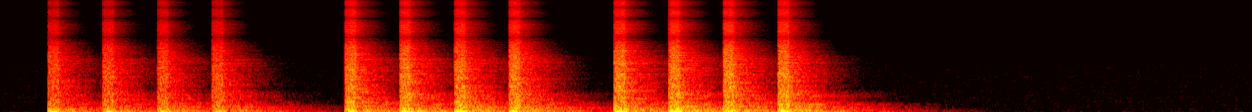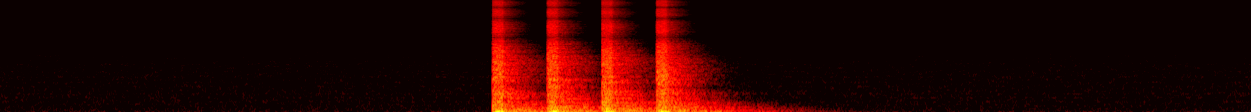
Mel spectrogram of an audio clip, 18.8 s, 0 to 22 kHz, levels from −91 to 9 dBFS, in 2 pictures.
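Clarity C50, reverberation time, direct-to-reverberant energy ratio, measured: 9.5 dB, 0.80 s, 3.0 dB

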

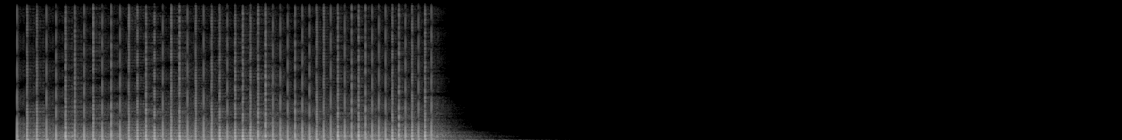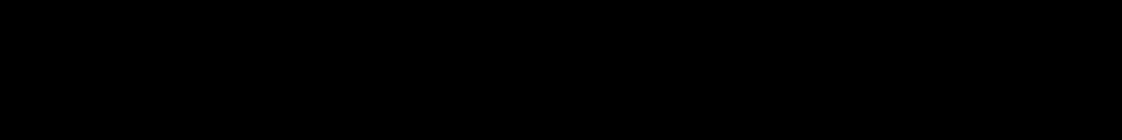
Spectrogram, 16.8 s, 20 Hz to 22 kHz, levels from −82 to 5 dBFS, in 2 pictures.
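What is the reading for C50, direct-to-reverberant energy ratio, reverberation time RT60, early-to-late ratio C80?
11.5 dB, 4.5 dB, 0.85 s, 15.0 dB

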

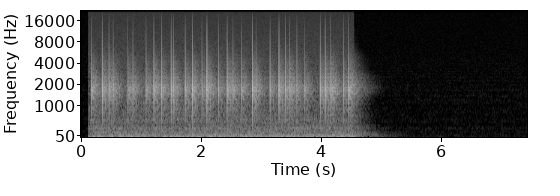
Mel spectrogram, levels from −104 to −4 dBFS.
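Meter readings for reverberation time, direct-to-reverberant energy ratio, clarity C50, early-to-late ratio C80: 0.60 s, 2.0 dB, 7.5 dB, 11.5 dB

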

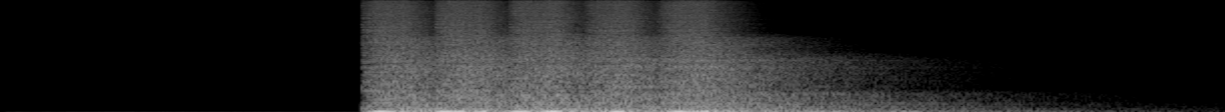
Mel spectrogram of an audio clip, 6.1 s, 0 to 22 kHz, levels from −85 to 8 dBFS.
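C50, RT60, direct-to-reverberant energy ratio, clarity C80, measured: -4.0 dB, 2.3 s, -15.0 dB, -1.5 dB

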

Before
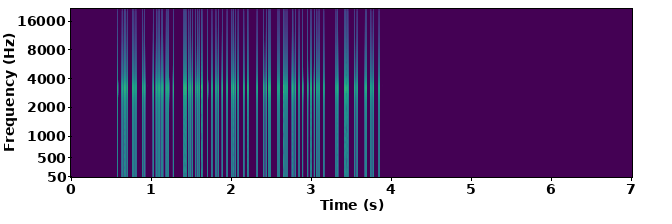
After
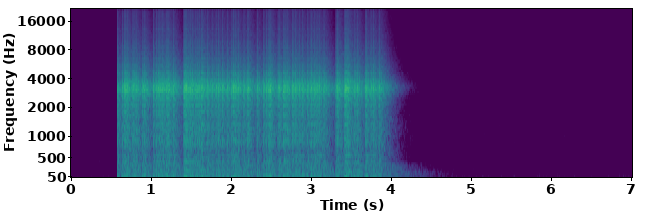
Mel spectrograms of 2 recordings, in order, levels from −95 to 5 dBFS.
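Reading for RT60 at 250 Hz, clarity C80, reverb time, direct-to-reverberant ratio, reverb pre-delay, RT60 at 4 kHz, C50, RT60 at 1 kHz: 0.90 s, 11.5 dB, 0.55 s, -3.5 dB, 3 ms, 0.50 s, 7.0 dB, 0.50 s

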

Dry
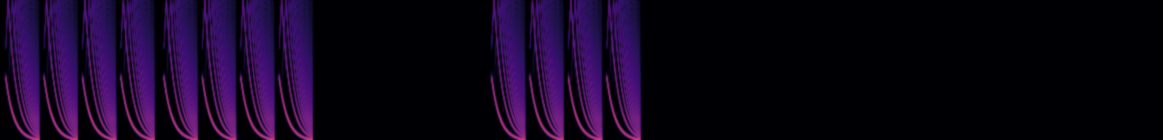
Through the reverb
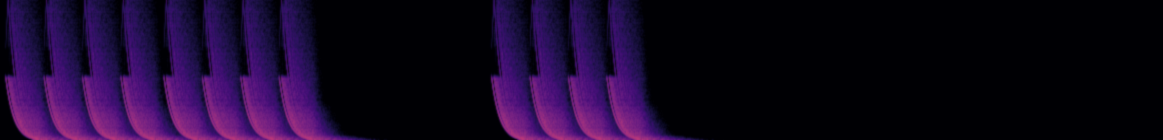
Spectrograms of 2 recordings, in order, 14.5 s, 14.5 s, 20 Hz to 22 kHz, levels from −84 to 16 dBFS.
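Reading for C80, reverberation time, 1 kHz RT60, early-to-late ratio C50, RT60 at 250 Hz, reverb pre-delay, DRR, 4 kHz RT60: 6.5 dB, 0.80 s, 0.70 s, 1.5 dB, 1.1 s, 29 ms, -4.5 dB, 0.60 s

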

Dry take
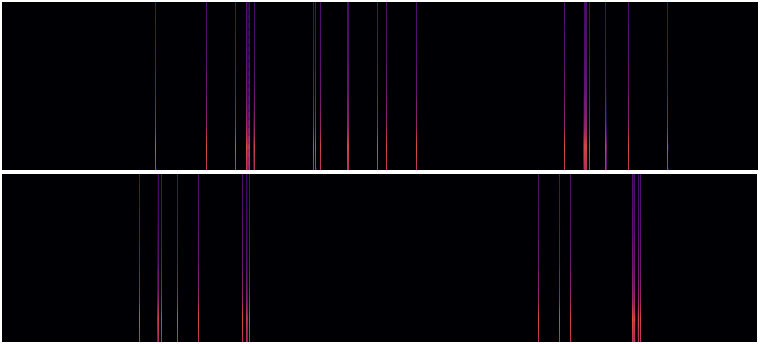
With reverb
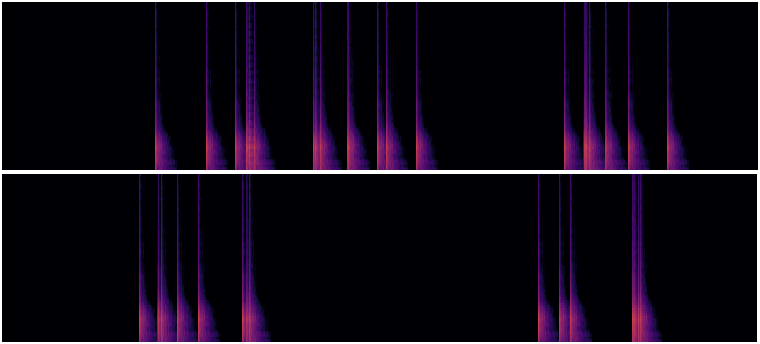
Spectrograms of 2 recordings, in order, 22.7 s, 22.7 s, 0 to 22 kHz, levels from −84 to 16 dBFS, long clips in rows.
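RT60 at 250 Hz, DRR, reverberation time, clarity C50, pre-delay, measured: no reading, 1.5 dB, 0.55 s, 10.5 dB, 5 ms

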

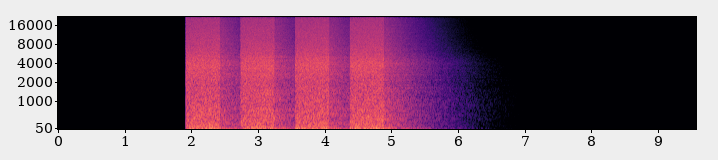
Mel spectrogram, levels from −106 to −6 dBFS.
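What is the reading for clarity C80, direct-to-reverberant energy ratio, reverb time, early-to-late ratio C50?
7.0 dB, 5.5 dB, 1.9 s, 6.0 dB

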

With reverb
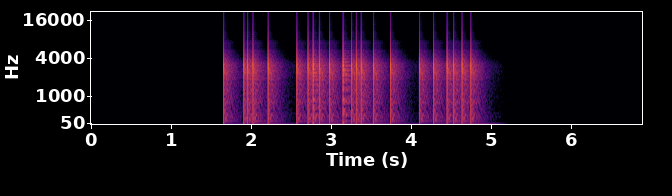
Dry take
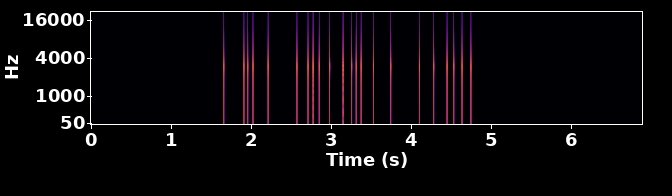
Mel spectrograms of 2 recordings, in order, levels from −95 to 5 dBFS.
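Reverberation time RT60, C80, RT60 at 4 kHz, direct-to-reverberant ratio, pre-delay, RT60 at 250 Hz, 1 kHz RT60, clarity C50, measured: 0.50 s, 16.5 dB, 0.50 s, 4.0 dB, 3 ms, 0.60 s, 0.50 s, 12.5 dB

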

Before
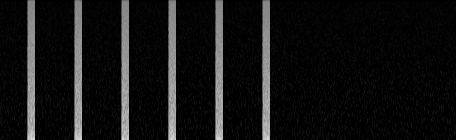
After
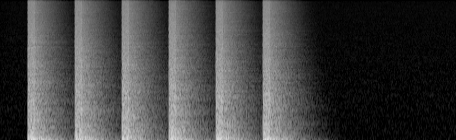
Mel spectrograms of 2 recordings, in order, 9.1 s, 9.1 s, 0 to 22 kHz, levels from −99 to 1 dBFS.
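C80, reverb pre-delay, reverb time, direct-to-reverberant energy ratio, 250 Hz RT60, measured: 7.5 dB, 7 ms, 1.2 s, 2.5 dB, 1.2 s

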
